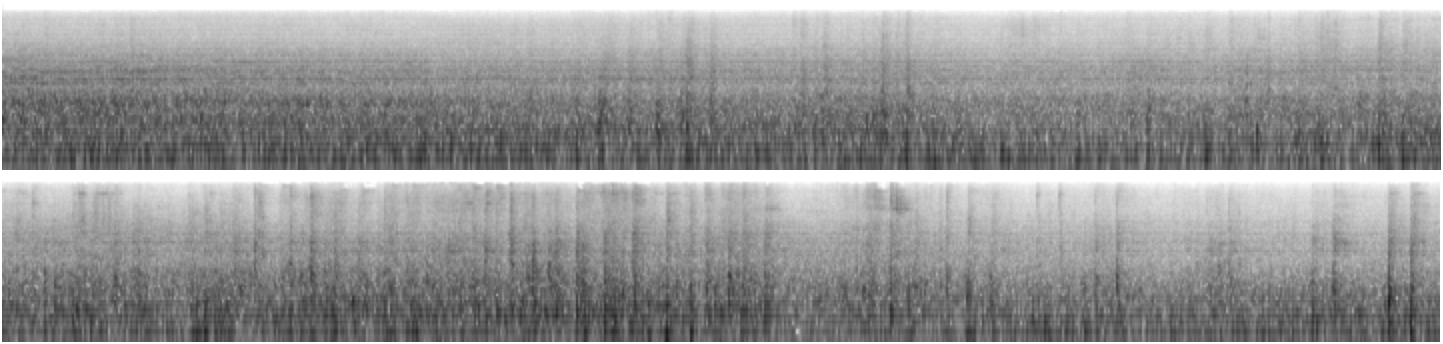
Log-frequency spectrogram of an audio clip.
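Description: Express passenger train running along the track: a steady rumble with wheels clattering over rail joints and points, the clatter thickest in the middle stretch, and a thin high whine fading out over the first few seconds.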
